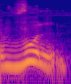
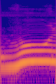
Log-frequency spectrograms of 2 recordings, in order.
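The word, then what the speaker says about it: wool: वूल, अब इसको आप वूल नहीं पढ़ेंगे, वुल, क्या पढ़ेंगे वुल, वूल नहीं, वुल, ऊन जो होती है वुल।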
